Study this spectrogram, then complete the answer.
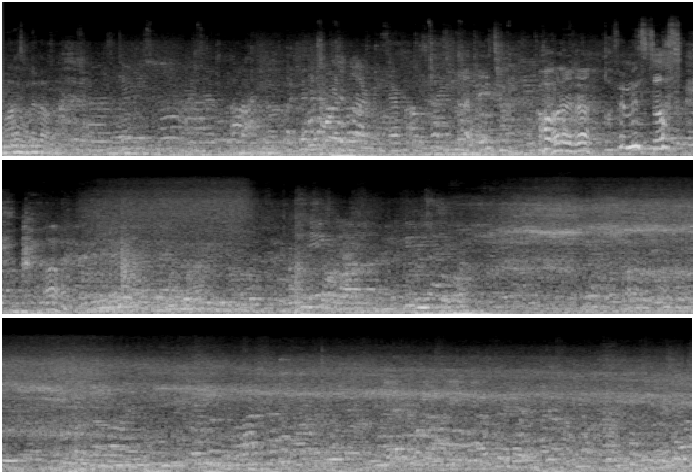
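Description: A crowd of people chatter in a busy room.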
